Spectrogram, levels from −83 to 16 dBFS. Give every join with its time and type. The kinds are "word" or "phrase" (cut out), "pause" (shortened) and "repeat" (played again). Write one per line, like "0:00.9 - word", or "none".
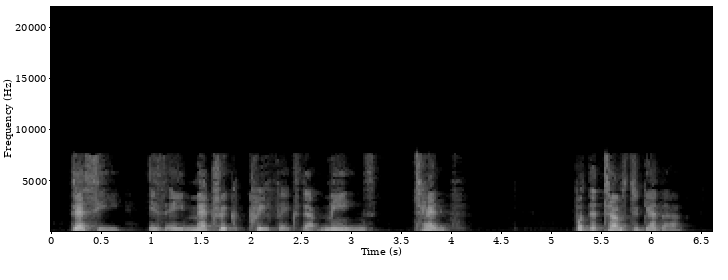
none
